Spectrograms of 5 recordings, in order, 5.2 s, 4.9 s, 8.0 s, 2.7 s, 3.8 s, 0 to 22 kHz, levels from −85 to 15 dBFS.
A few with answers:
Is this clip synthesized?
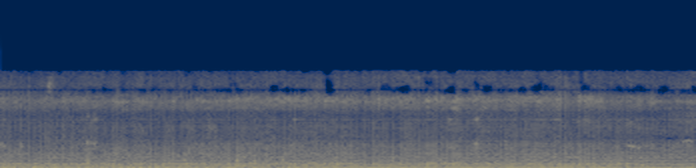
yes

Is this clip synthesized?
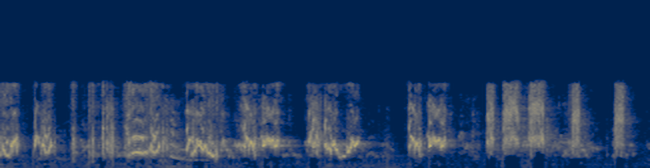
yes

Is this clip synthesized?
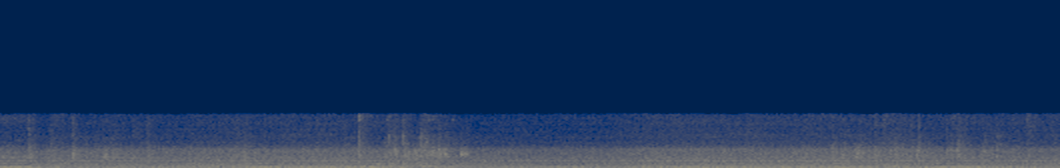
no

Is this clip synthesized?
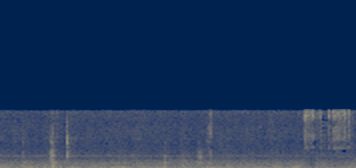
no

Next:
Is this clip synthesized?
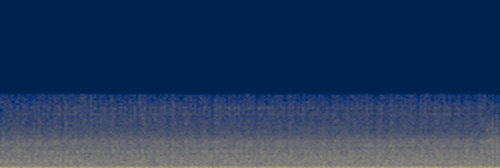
no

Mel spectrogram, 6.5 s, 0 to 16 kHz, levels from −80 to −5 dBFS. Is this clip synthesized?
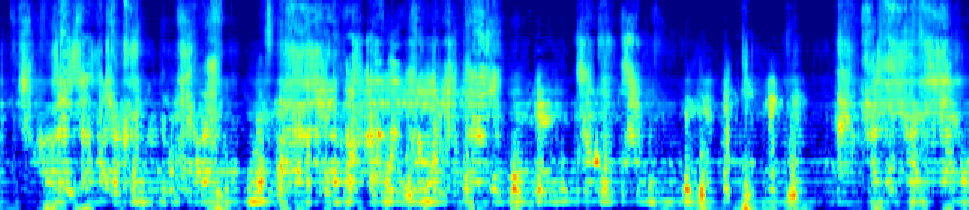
yes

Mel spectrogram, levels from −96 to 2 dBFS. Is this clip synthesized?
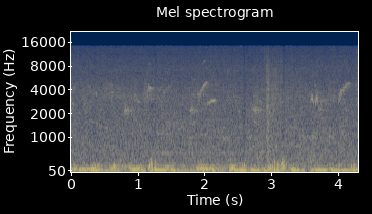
no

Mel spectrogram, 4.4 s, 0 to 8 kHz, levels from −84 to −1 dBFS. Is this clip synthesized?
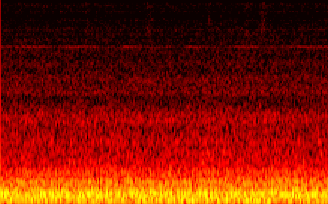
yes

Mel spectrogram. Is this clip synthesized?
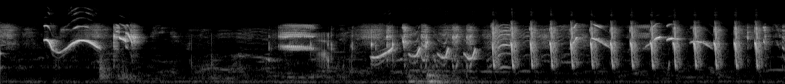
no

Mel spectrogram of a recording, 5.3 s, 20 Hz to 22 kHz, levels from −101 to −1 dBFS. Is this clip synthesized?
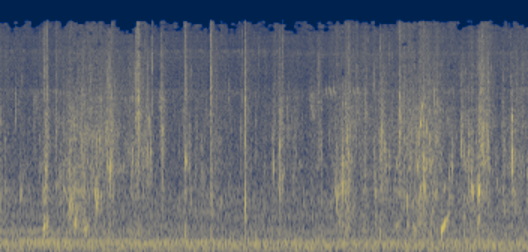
yes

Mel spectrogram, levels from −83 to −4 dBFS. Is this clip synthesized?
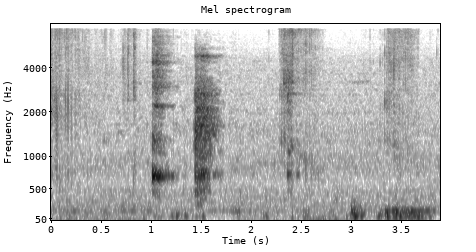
yes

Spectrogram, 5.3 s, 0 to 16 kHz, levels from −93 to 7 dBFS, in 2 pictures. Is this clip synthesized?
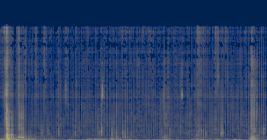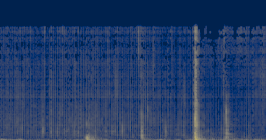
yes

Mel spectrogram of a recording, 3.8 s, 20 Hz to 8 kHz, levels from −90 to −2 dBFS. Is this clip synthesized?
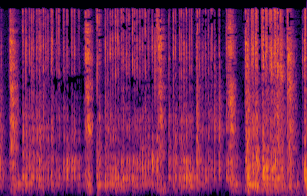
yes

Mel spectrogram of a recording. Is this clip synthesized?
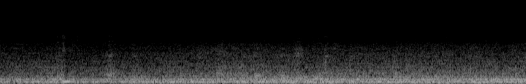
yes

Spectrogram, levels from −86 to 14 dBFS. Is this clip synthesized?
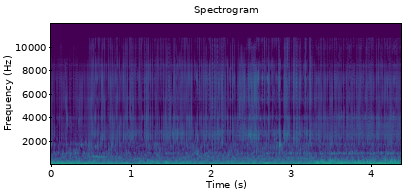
yes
